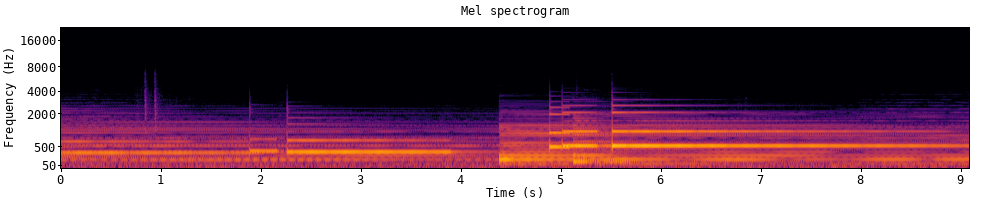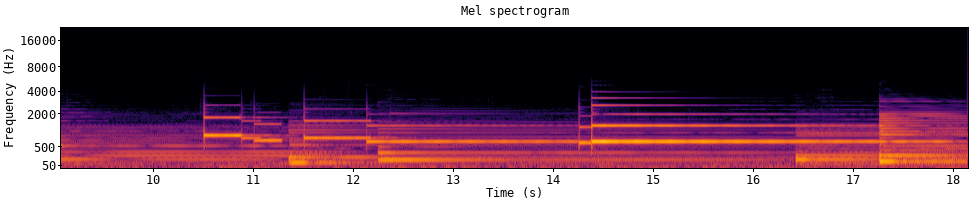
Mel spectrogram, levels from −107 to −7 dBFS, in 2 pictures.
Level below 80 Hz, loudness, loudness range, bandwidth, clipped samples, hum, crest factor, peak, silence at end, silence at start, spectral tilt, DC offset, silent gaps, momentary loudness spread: -60 dBFS; -34 LUFS; 8 LU; 3.5 kHz; under 0.1%; none; 16 dB; -18 dBFS; 0 s; 0 s; -8.5 dB/octave; under 0.1%; none; 15 LU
